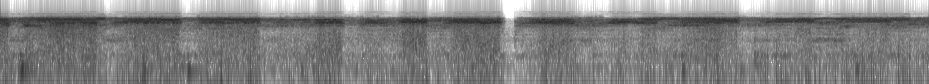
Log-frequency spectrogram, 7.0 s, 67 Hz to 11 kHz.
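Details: Several owlets after a large rodent was delivered to them, 23 March 2015 shortly after midnight. Harsh, overlapping hissing screeches run almost without a break. Brief gaps are few, with one sharp dropout near the four-second mark.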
